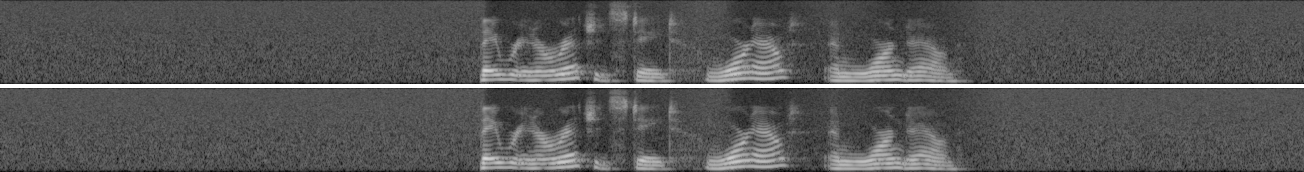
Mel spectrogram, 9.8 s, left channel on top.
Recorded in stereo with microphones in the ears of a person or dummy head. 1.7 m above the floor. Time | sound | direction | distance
3.6 | a woman speaking | 10° right (ahead or behind) | 0.5 m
